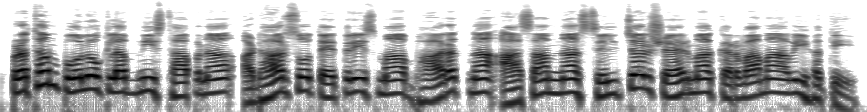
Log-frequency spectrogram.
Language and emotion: Gujarati, neutral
